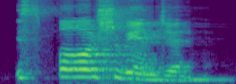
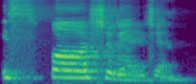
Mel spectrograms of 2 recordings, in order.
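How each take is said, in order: First: Slow clear term. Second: Slow repeat. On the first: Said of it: "कह दिया कि ये क्या है?". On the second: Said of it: "क्या है?". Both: Shown as a demonstration.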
